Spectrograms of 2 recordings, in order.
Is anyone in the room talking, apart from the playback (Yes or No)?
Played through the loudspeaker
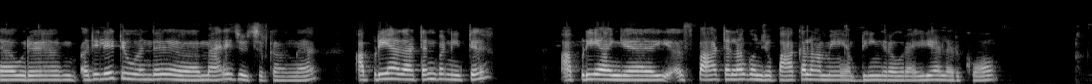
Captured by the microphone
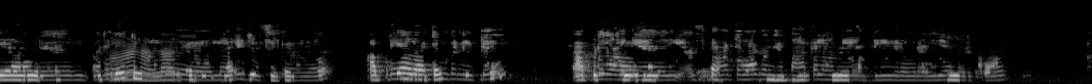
Yes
